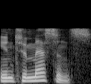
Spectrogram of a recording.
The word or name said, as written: intumescence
